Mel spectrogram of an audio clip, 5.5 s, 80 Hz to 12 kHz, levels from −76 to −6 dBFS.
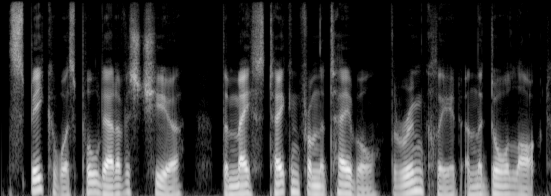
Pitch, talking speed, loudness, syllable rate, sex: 105 Hz, 230 wpm, -19 LUFS, 5.4 syllables/s, male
